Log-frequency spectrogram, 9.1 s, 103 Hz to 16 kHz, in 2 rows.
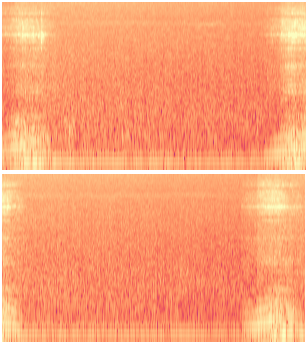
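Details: Soft rhythmic snores about every four seconds, roughly 15 breaths a minute, with quiet pauses between; snoring.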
